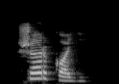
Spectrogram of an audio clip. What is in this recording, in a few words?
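"шӧркодь", Komi, female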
